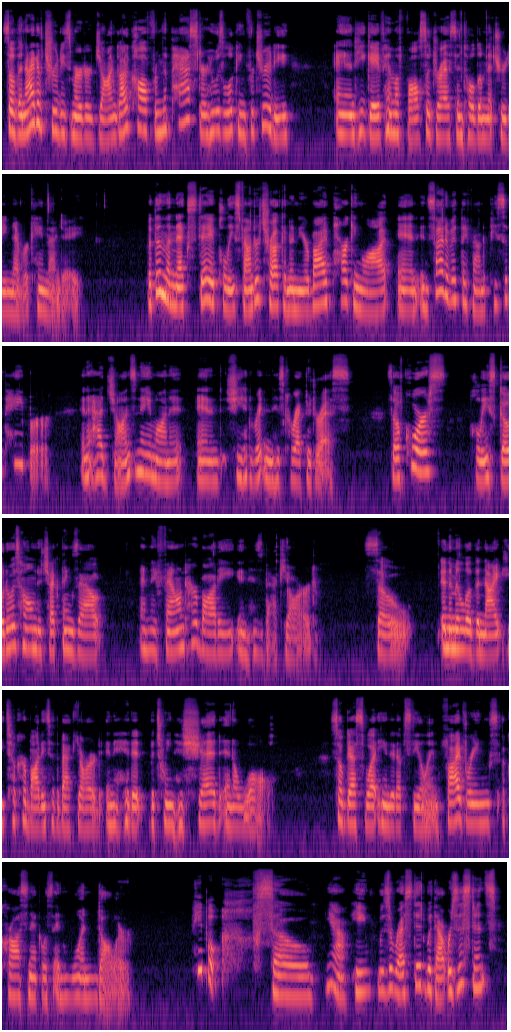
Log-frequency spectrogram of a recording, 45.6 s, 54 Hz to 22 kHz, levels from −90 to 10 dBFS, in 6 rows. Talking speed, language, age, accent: 180 wpm, English, 30-49, American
